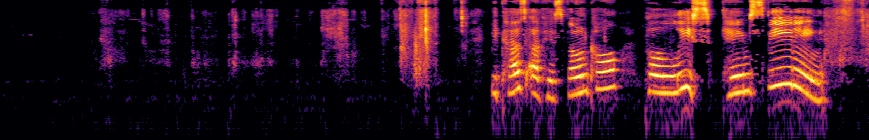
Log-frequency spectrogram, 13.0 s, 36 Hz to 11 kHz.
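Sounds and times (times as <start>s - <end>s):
book pages rustling and turning: 1.4s - 7.1s, 12.2s - 13.0s.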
